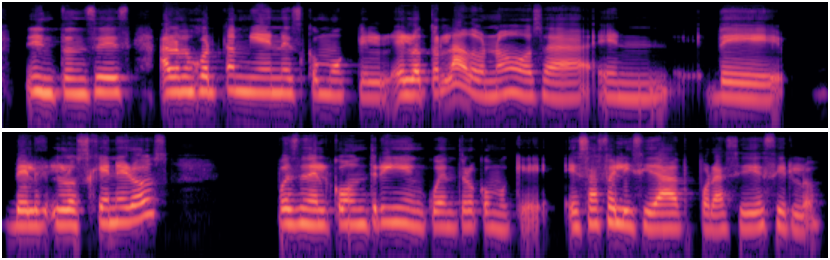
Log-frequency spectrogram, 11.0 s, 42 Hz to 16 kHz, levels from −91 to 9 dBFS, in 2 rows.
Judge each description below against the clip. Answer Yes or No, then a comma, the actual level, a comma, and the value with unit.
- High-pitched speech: Yes, high, 205 Hz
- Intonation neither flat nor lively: Yes, average, 3.2 semitones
